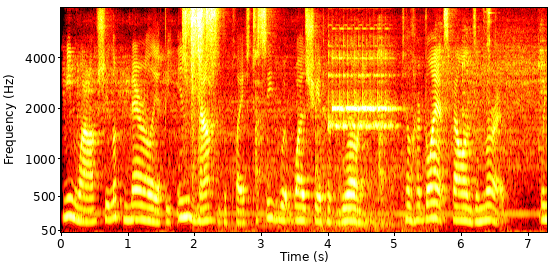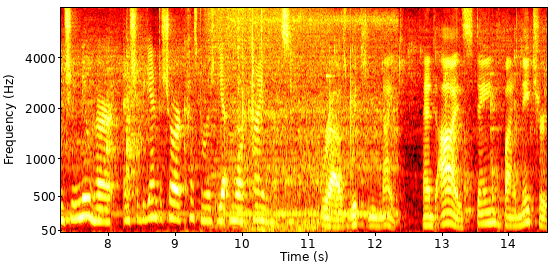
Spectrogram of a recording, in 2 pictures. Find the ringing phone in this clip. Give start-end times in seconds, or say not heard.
3.8-5.0, 9.9-11.3.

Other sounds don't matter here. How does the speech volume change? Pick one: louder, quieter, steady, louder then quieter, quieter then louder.
steady.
